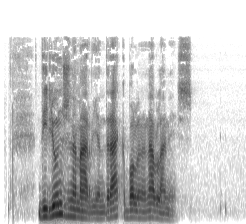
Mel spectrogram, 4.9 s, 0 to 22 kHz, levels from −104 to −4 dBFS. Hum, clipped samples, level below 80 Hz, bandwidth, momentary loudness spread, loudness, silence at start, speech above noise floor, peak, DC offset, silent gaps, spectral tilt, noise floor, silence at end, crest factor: none; under 0.1%; -72 dBFS; 11.5 kHz; 16 LU; -26 LUFS; 0.4 s; 48 dB; -8 dBFS; under 0.1%; none; -5.5 dB/octave; -74 dBFS; 1.1 s; 20 dB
